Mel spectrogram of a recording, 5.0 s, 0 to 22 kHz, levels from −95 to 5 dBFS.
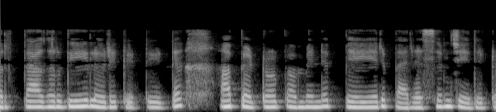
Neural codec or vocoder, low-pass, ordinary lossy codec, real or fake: none; 7.2 kHz; none; real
